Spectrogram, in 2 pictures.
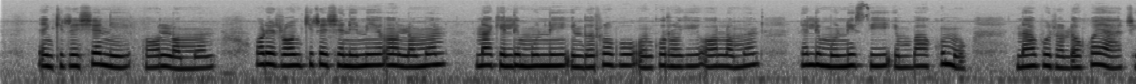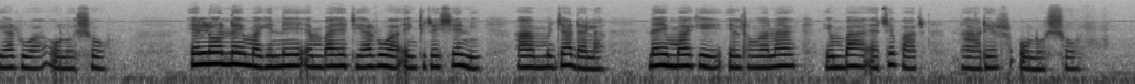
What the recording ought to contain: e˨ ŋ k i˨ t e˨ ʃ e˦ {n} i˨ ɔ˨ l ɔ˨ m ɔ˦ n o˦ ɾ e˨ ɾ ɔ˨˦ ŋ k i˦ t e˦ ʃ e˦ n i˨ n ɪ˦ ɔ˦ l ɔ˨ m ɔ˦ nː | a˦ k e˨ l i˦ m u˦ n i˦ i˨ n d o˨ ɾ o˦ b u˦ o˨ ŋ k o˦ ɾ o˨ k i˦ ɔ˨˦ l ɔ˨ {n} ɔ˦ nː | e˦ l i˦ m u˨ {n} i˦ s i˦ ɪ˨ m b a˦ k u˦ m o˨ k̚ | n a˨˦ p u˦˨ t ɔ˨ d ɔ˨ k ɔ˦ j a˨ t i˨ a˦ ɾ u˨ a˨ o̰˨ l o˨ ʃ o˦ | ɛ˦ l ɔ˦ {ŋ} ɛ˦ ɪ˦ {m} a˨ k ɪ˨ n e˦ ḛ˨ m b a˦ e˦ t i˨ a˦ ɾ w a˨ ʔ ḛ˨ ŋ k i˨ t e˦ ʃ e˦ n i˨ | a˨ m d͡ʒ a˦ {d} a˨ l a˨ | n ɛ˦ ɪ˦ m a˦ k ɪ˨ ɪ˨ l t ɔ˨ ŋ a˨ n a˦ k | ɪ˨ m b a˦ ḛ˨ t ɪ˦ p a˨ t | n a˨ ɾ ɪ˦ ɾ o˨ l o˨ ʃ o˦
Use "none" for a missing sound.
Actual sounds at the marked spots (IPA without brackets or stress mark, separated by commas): n, m, n, n, m, d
